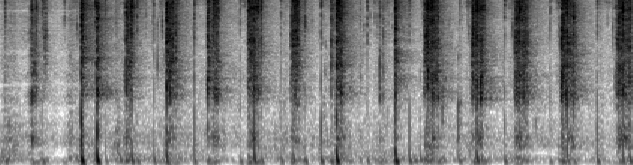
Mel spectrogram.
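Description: Hand-twisted pepper mill grinding peppercorns, a rapid run of crunchy, rasping strokes at about four to five a second.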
